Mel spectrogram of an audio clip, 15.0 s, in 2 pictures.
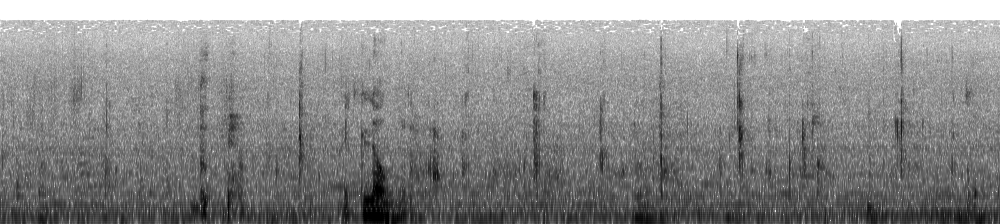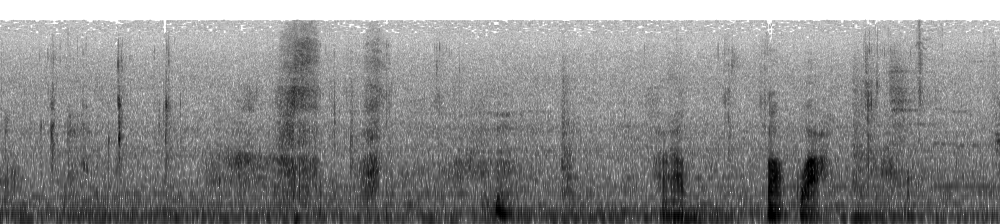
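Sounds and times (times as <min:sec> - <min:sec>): person chewing food: 0:00.1 - 0:11.4, 0:13.9 - 0:14.6.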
